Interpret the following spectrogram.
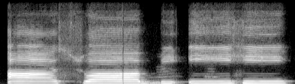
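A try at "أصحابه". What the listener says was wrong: আতে টান হবে না, আবার বলো।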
